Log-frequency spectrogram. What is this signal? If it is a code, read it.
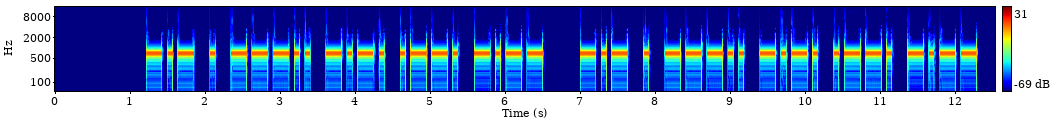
Morse code, heard as a keyed tone, about 17 wpm, 700 Hz. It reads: KE8CPY KE8CPY
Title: USA Call Signs Repeated 3x 17wpm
